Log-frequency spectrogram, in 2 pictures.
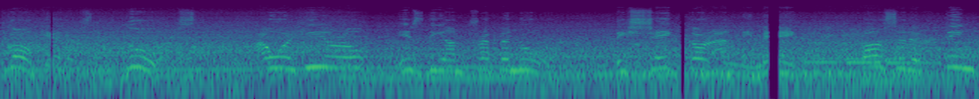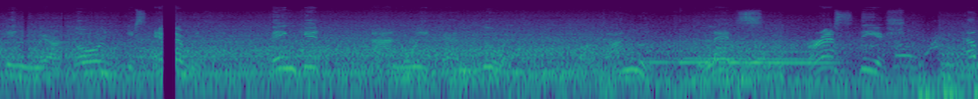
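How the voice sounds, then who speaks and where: An actor playing a nervous, self-important public radio host with a fussy, flustered, pompous manner. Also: male voice, very high-pitched, big pitch swings, moderate pace. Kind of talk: satirical radio talk show acting. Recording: loud car and street noise over it.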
